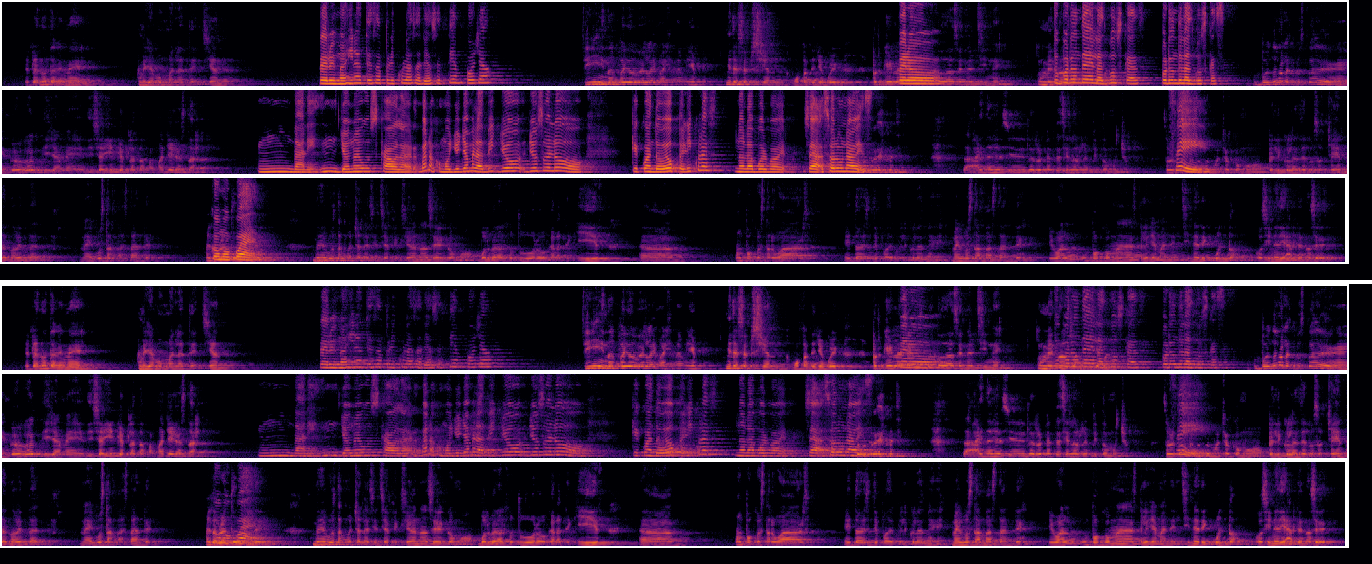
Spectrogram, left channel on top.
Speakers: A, on the right (about 25°); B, on the left (about 60°).
A: de plano también me, me llama un buen la atención.
B: Pero imagínate, esa película salió hace tiempo ya.
A: Sí, y no he podido verla, imagina mi, mi decepción como fan de John Wick, porque las
B: Pero,
A: he visto todas en el cine, menos
B: ¿tú por dónde
A: la última.
B: las buscas? ¿Por dónde las buscas?
A: Pues luego les busco en, en Google y ya me dice ahí en qué plataforma llega a estar.
B: Mm, dale, mm, yo no he buscado, la verdad. Bueno, como yo ya me las vi, yo, yo suelo que cuando veo películas no las vuelvo a ver. O sea, solo una
A: ¿Cómo
B: vez.
A: crees? Ay, no, yo sí, de repente sí las repito mucho. Sobre
B: Sí,
A: todo me gustan mucho como películas de los ochentas, noventas, Me gustan bastante. Y
B: ¿como
A: Sobre todo
B: cuál?
A: de... Me gusta mucho la ciencia ficción, no sé, como Volver al Futuro, Karate Kid, ah, un poco Star Wars y todo ese tipo de películas me, me gustan bastante. Igual un poco más que le llaman el cine de culto o cine de arte, no sé,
